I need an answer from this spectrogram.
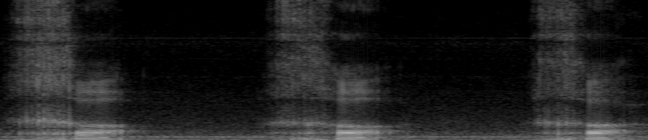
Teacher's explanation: akar lidah ditempelkan ke langit-langit lunak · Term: huruf kha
